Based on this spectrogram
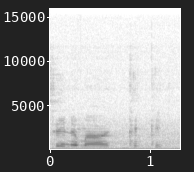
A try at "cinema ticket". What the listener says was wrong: Đây, em thấy em đọc chữ ticket không? Em đọc chữ ticket, em có cảm thấy chữ tick không? Chữ tick nó có âm x á.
